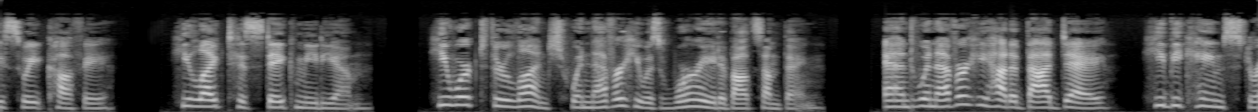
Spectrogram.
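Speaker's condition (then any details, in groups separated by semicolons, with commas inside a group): No condition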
